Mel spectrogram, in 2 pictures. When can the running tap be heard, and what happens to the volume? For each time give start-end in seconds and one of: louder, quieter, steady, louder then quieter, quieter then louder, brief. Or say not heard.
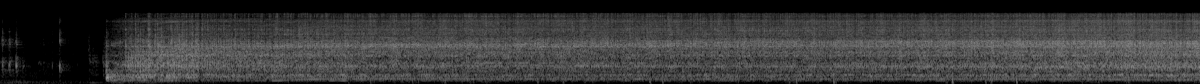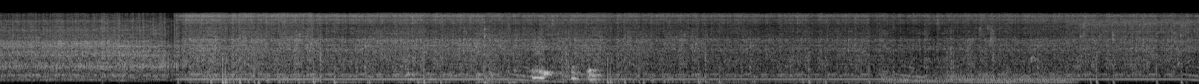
13.8-23.9 quieter then louder.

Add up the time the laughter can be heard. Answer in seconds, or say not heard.
2 s.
